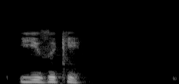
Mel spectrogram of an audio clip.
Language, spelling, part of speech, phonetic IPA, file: Russian, языки, noun, [(j)ɪzɨˈkʲi], Ru-языки.ogg
- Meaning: inflection of язы́к (jazýk): 1. nominative plural 2. inanimate accusative plural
